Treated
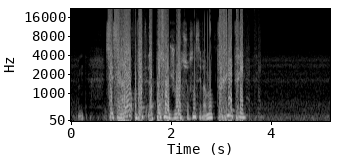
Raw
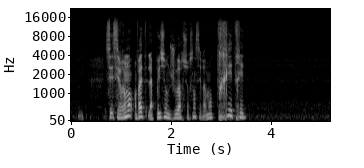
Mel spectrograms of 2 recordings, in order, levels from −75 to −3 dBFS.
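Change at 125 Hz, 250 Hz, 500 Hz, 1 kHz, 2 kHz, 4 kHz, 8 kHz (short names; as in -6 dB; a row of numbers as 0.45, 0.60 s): +8.5, +6.0, +4.0, +8.0, +7.0, +8.5, +11.0 dB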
